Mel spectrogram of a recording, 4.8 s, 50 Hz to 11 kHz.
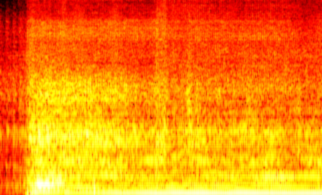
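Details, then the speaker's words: Porsche 911 Carrera S (991.2) cold start, aircon and heating off: loud, steady, deep gurgling high idle with no misses or knocks; revs should drop within 30-60 seconds. Normal. "Your aircon or your heating is off, and you will hear, like right now, this is loud. This has got that proper gurgle. Yeah. And in about anywhere 30 to 60 seconds, those revs will drop."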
